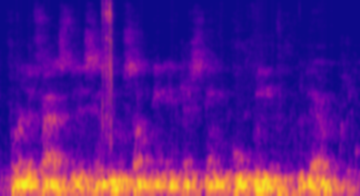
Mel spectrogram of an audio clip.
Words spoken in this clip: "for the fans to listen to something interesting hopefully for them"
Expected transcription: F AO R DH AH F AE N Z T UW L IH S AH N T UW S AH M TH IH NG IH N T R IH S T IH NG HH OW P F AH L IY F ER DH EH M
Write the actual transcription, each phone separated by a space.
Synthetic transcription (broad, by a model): F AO R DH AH F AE N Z T UW L IH S AH N T UW S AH M T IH NG IH N T R IH S T IH NG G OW F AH L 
